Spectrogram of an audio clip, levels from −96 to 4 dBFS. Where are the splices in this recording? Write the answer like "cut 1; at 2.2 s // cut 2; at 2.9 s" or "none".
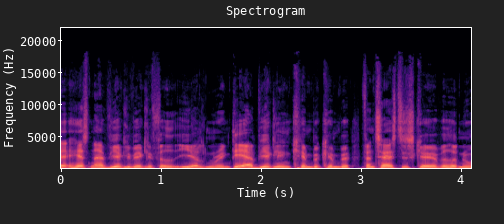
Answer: cut 1; at 2.9 s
